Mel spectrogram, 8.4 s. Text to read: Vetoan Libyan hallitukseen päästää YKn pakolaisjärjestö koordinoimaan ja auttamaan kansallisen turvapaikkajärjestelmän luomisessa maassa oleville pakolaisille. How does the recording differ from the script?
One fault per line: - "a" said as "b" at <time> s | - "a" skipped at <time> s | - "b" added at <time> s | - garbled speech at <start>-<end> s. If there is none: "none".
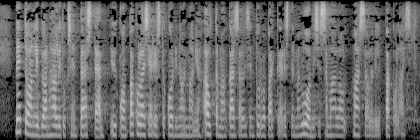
none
